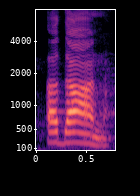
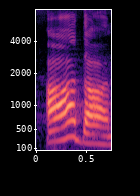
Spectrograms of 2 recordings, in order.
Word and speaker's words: आदान: जैसे दिया है कि अदान, तो अदान शब्द जो है वो अशुद्ध है, अदान नहीं होता, आदान होता है।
